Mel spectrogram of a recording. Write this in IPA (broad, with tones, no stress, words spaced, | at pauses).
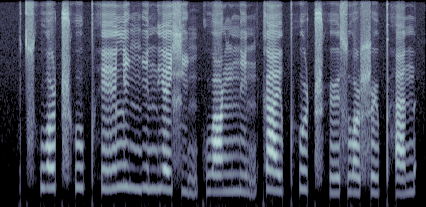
t͡sʰwɔ˧˥ʈ͡ʂʰu˧˥pʰe˧˥ɪ̯ li˥˧ŋ i˥˧n̪jɛ˥˩ɕḭ˨˩ŋkwɑ˧˥ŋ n̪ḭ˨˩nka˥˩ɪ̯pʰu˥ ʈ͡ʂʰɻ̩˧˥swɔ˥˧ʂɻ̩˥˩ pʰa˧˥n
